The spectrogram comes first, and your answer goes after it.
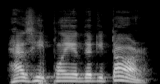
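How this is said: It is said with question-like intonation. The speaker calls it right. "Então eu coloquei a entonação de pergunta"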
